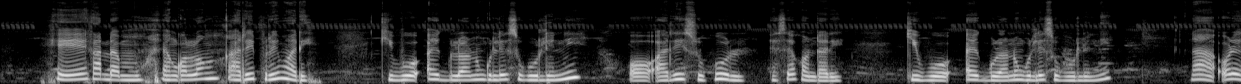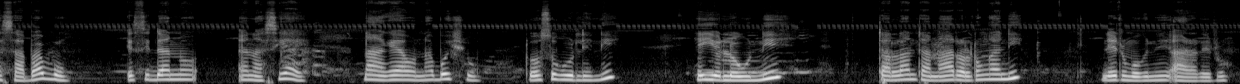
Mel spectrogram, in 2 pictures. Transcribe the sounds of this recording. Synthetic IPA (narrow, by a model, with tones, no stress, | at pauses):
he˨˦ka˦da˨mu˨e˨ŋɡɔ˨lɔ˦ŋa˨ɾi˦pɾi˦ma˨ɾi˨ | ki˨bu˨o˨ʔa˦i˨ɡu˨la˨nu˦ŋɡu˨le˦su˨ku˨li˨ni˦ | ɔ˨ʔa˨ɾi˦su˨ku˦l | e˨sɛ˦kɔ˨nda˨ɾi˨ | ki˨bwo˨a˦i˨ɡu˨la˨nu˦ŋɡu˨le˦su˨ku˨li˨ni˦ | na˦ʔo˦ɾe˨sa˨ba˦bu˨ | e˦si˦da˦no˦ | e˦na˨si˦a˦i˨ | na˦˨kɛ˦a˦o˨na˦bo˦ʃo˨ | to˨˦su˦ku˨li˨ni˦ | e˦je˨lo˨u˨ni˦ | ta˨la˦nta˨na˨˦ɾɔ˨ltu˦ŋa˦ni˦ | ne˦ɾu˨mo˨ki˨ni˦ʔa˨ɾa˨ɾe˨ɾu˦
